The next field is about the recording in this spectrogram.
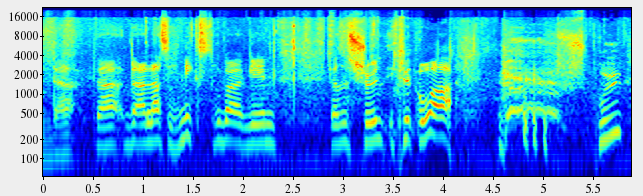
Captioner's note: laughs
